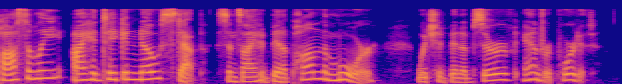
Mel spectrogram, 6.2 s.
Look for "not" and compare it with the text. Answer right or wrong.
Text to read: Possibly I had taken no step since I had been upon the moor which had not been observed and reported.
wrong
